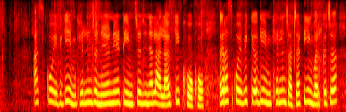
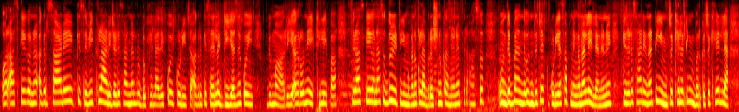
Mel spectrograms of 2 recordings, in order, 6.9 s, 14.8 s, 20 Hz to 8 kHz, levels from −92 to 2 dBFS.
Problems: constant background noise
